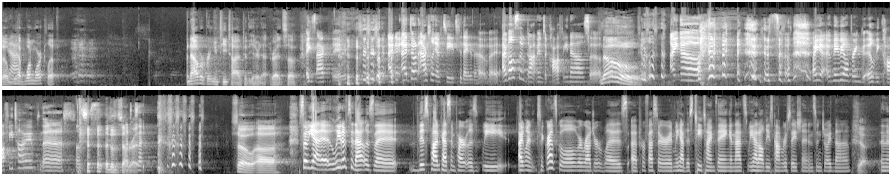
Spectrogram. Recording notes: Was recorded in front of a live audience at RStudio::conf 2020.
